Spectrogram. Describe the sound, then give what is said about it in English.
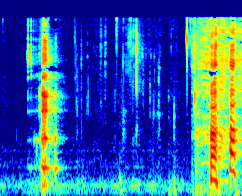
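Two short, rough throaty bursts of burping from people watching an Xbox fighting game, the first brief and sharp, the second louder and slightly longer near the end, with quiet gaps between them. “I just burped, Slim. Me too.”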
